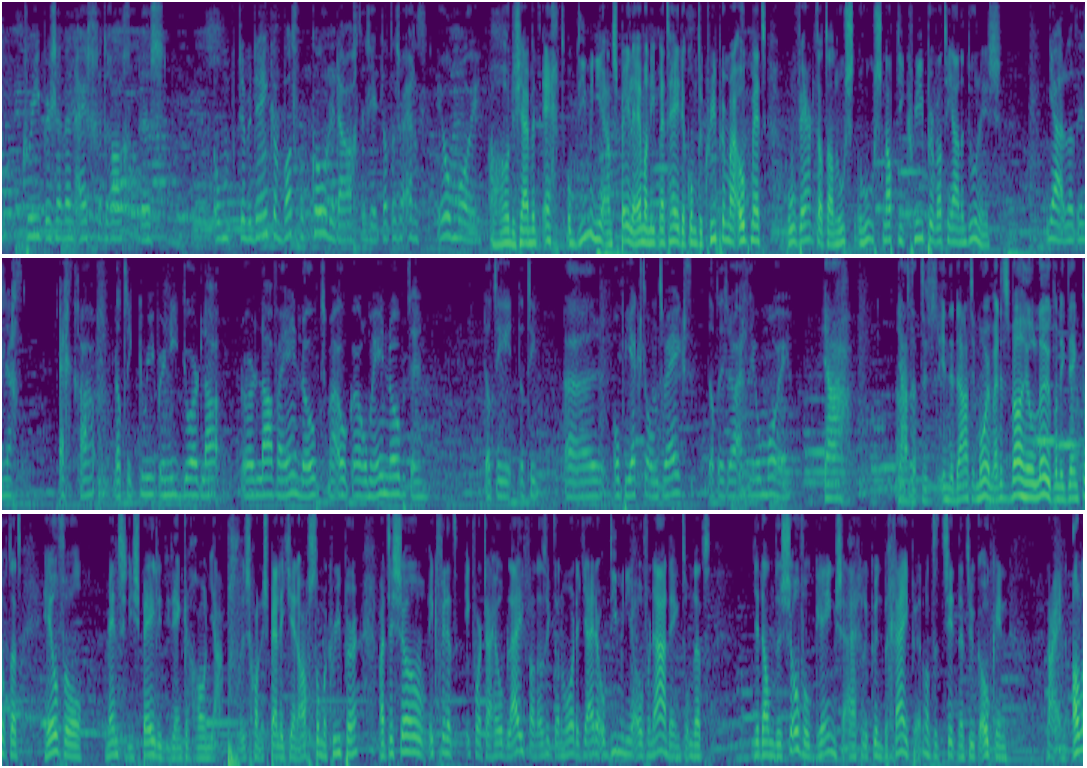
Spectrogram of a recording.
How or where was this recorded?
busy venue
